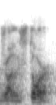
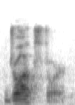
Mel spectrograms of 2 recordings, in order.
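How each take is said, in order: First: The stress is on the second part. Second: The stress is on the first part. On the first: The speaker calls it wrong. "Not drugstore" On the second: The speaker calls it right. "the stress is on the first component"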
